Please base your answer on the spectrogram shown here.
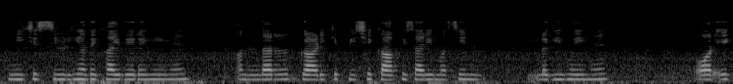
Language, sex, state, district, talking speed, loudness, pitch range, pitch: Hindi, female, Chhattisgarh, Sarguja, 155 wpm, -36 LUFS, 230-235 Hz, 230 Hz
